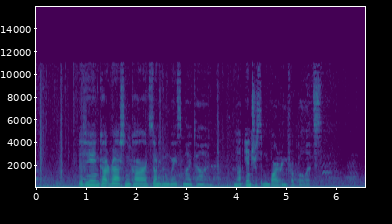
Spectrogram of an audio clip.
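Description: A woman speaks curtly and dismissively.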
